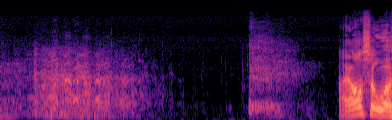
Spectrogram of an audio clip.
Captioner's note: graduates laugh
